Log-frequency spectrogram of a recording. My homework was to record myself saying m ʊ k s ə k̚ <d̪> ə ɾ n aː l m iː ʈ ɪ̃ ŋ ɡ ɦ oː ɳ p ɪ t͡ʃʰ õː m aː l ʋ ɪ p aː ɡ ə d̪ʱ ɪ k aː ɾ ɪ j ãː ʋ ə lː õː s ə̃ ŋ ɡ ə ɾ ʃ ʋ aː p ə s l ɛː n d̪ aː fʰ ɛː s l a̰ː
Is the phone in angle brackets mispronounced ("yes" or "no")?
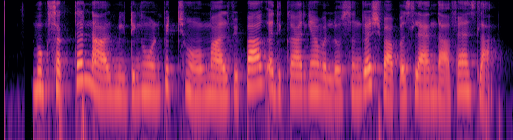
yes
